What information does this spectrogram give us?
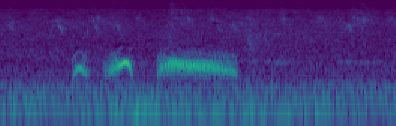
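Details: Spotted dove kept as a decoy, a new bird calling wild doves as well as an old hand; one clear mellow phrase of two quick rising notes followed by a longer steady coo, over a faint low hum.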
